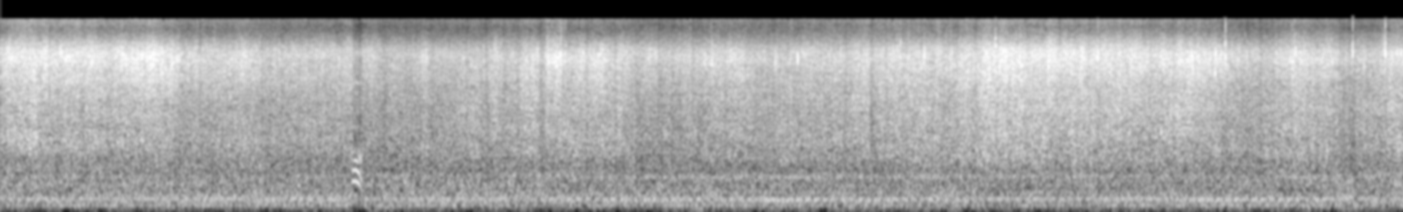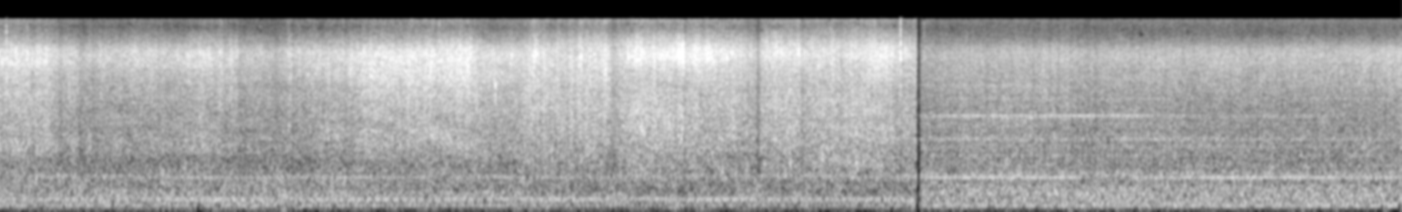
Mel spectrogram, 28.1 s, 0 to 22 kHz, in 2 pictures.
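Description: A fishing boat's engine running steadily underway, with water rushing past the hull and wind buffeting the microphone. About 23 seconds in, the engine note changes abruptly.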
